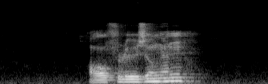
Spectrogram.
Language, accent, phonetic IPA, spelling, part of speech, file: German, Austria, [ˈaʊ̯fˌløːzʊŋən], Auflösungen, noun, De-at-Auflösungen.ogg
- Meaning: plural of Auflösung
